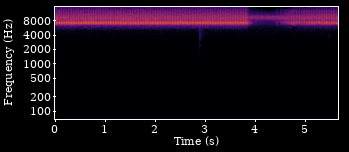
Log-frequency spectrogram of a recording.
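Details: Shrill, unbroken grasshopper trill of quick regular pulses at a high pitch, music-free, dropping away for about a second just before the four-second mark and then building back to its steady buzzing rhythm.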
